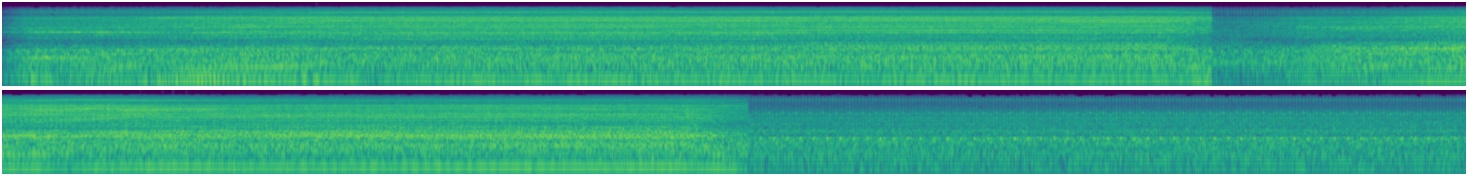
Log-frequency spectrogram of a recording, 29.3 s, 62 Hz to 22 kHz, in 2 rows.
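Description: Renault Duster engine revved and held at raised speed for about ten seconds, dropping back briefly about 12 s in, revved and held again, then falling back to a steady idle about 22 s in.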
